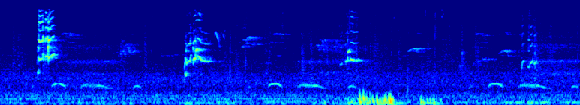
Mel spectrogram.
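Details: Lorikeets in trees give harsh, shrill screeches in short bursts about every two seconds, over soft low cooing from another bird, thin whistles and a few wing flaps.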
